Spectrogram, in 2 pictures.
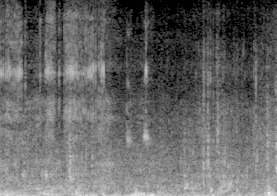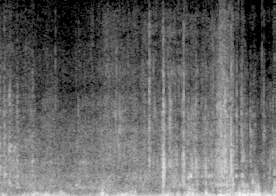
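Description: Wind buffeting the microphone over choppy water, with water slapping and lapping against the boat. A few short knocks or splashes come about four to five seconds in.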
